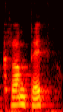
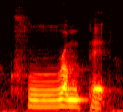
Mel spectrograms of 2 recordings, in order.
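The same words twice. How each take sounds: First: "crumpet" higher, with a tapped R; wrong R demo. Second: "Crumpet" with a smooth, untrilled R; British R crumpet. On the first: Retold or imitated. Teacher showing what to avoid, "crumpet" with a tapped R. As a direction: mimic a learner tapping the R in "crumpet". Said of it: "Not crumpet". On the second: Shown as a demonstration. Teacher showing the mouth shape, "Crumpet" with smooth untrilled R. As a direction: round the R in "Crumpet", no tap. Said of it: "Look at my mouth".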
